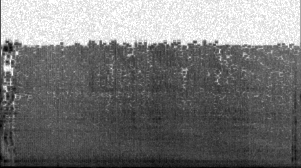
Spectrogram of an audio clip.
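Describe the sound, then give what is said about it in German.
A tractor engine runs steadily throughout, a continuous low, droning rumble with a constant hum, moderately loud, with no voices. “Er ist mit dem Trecker über Howie gefahren. Einmal, zweimal, immer wieder.”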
